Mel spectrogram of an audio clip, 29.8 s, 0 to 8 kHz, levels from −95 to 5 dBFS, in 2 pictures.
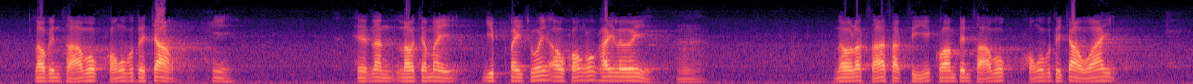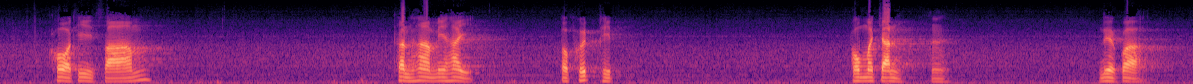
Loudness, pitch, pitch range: -17 LUFS, 120 Hz, 100-130 Hz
